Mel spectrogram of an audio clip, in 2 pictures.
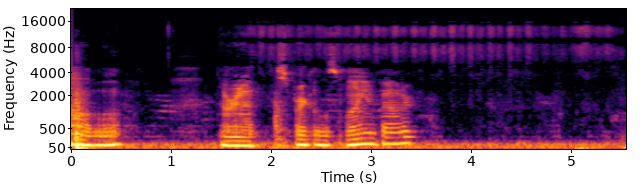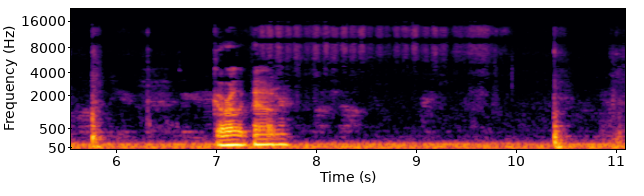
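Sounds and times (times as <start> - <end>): powder shaken from spice container: 1.8 - 5.4, 7.4 - 9.8.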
